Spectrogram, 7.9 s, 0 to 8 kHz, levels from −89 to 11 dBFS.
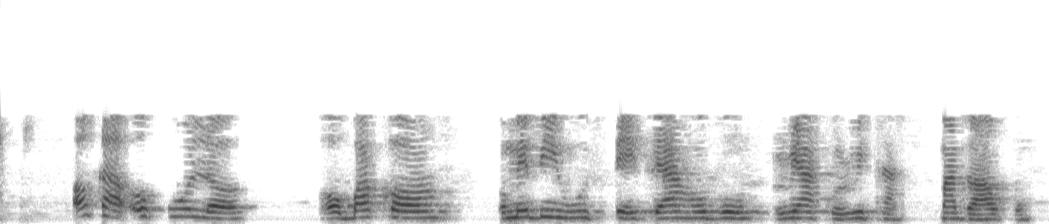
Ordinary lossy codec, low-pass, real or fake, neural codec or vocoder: AAC, 16 kbps; 7.2 kHz; real; none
